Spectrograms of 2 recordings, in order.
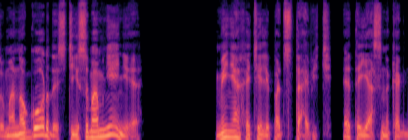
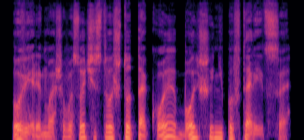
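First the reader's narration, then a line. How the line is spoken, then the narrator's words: Calm statement. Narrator (Russian): спокойно заявил Лермонруил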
